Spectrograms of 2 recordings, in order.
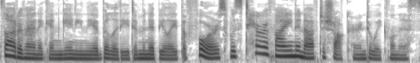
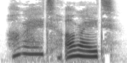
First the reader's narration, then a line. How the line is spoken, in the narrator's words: Ahsoka groaned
